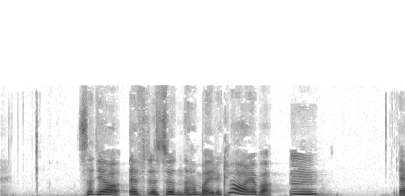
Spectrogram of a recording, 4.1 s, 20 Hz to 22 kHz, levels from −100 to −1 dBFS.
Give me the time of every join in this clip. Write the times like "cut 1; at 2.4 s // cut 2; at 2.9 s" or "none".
none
